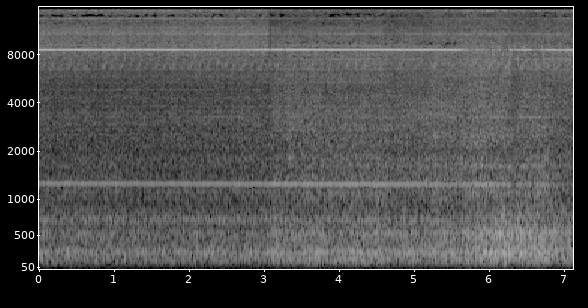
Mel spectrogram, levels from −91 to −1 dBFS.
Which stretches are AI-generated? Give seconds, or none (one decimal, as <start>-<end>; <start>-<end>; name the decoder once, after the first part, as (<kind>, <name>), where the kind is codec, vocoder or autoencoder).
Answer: 5.6-6.3 (vocoder, BigVGAN v2)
